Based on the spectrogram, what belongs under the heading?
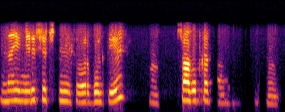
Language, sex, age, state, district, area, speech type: Marathi, female, 30-45, Maharashtra, Osmanabad, rural, conversation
